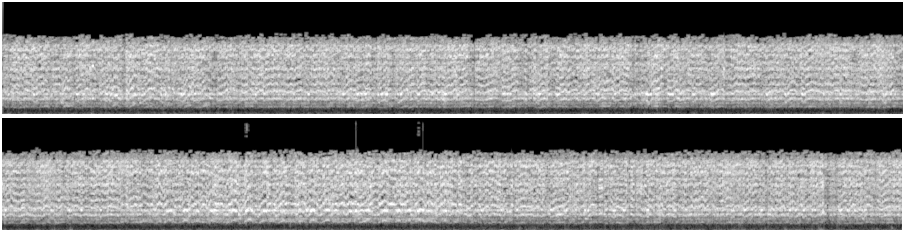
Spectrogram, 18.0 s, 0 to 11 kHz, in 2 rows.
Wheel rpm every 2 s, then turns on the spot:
200, 200, 190, 200, 190, 200, 190, 200, 200.
none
